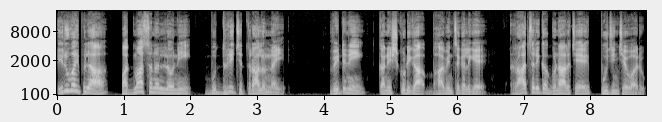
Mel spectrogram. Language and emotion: Telugu, neutral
